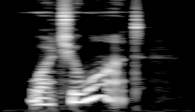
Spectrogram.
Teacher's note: Sometimes native speakers reduce it even further to just watcha.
